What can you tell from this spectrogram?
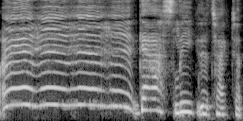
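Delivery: very high, slow wailing eh eh beeps; playful imitation of a gas alarm beeping then announcing. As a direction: mimic a shrieking alarm going eh eh eh. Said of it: "they would go".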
